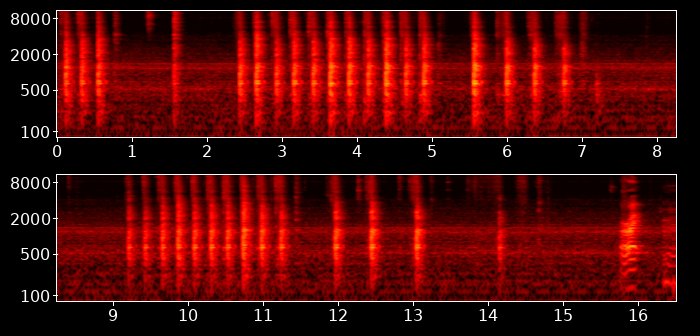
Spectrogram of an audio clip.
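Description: A knife chops onions on a board for French onion soup, rapid rhythmic bursts of close, crisp cuts with short pauses between runs, a steady low hum underneath.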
